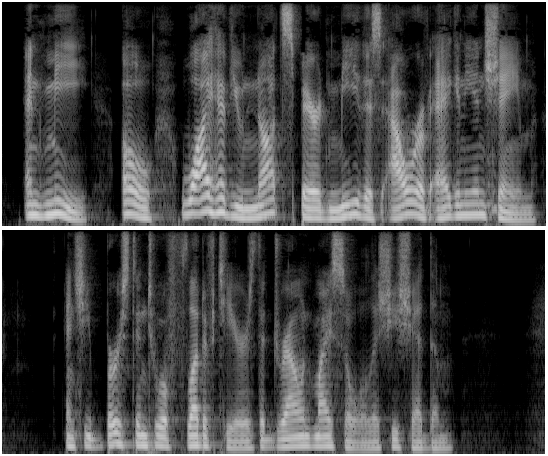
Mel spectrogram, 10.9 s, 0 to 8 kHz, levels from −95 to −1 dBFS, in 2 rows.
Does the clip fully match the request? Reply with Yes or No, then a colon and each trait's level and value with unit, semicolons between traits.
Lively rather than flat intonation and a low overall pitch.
Yes: wide, 5.8 semitones; low, 120 Hz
